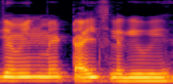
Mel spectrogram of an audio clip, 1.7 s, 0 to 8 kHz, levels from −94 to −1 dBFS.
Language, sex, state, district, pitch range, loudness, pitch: Hindi, male, Assam, Kamrup Metropolitan, 125-135 Hz, -13 LUFS, 130 Hz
